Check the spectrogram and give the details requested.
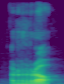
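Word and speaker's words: ρο: For this one, you really have to roll your R, and it can be difficult in the beginning.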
